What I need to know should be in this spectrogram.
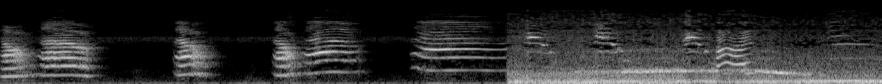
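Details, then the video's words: Cat giving four drawn-out, wavering meows about a second apart, then a loud continuous rumbling background with a further strained, rising and falling meow. "Funny Cat Noises"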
